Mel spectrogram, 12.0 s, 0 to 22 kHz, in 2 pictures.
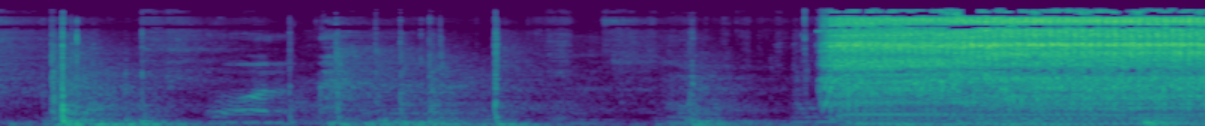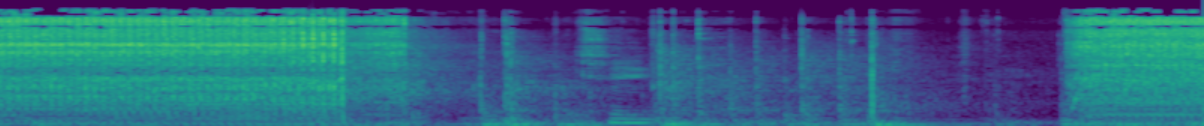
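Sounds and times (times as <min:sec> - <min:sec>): pipe press tool motor running: 0:04.1 - 0:08.2, 0:11.4 - 0:12.0.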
